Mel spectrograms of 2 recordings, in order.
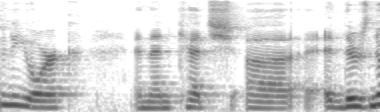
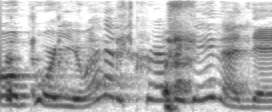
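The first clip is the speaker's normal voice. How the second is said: high, loud whiny pity-me voice with a laugh; mock self-pity; 6 semitones higher, 12 dB louder than usual. Guest to retreat staff, wishing for pity, loud whiny and laughing. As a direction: ham up wanting to be coddled. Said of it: "I wanted them to go".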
